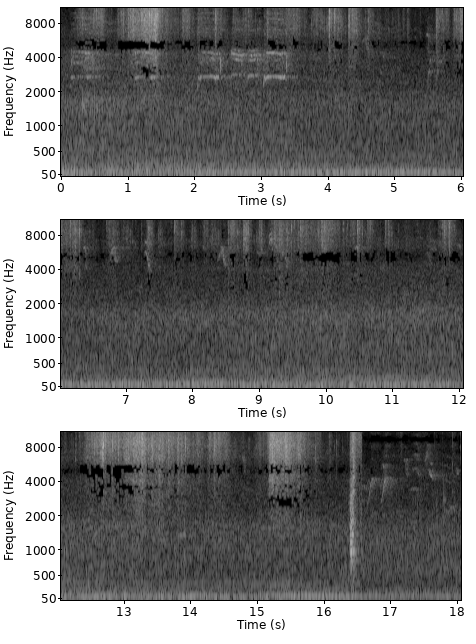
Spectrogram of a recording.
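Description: Birds chirping in the background over a steady low rumble, with a single knock near the end.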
